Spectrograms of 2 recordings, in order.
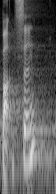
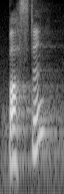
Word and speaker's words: Butson: of your names uh I have a last name of butson which you you're allowed to laugh I heard little Chuckles uh no one usually wants to pronounce like that so I used to get buston or I'd pronounce pretend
